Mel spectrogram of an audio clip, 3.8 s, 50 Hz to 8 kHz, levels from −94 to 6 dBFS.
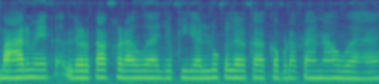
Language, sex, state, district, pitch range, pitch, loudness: Hindi, female, Bihar, Saharsa, 205-210 Hz, 210 Hz, -18 LUFS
